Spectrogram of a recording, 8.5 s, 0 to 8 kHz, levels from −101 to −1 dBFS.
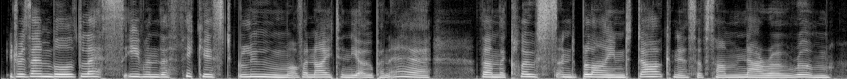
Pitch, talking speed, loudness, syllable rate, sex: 220 Hz, 170 wpm, -16 LUFS, 4.2 syllables/s, female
